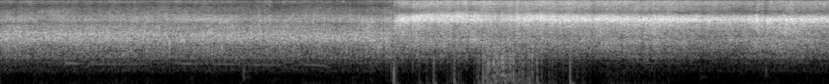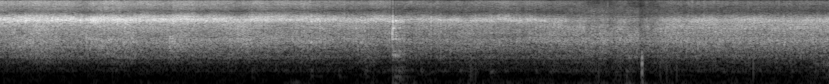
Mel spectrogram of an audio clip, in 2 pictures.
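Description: Spice paste frying with onions in a pan for a tomato fish curry, stirred now and then, giving a steady close sizzle and hiss with occasional scraping knocks of the spoon.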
